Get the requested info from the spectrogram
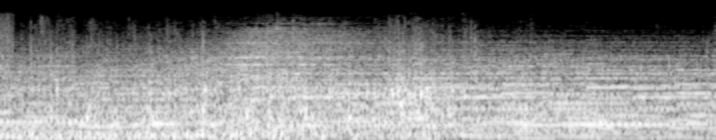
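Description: Background music over a horse's hooves clip-clopping as it pulls a carriage.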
